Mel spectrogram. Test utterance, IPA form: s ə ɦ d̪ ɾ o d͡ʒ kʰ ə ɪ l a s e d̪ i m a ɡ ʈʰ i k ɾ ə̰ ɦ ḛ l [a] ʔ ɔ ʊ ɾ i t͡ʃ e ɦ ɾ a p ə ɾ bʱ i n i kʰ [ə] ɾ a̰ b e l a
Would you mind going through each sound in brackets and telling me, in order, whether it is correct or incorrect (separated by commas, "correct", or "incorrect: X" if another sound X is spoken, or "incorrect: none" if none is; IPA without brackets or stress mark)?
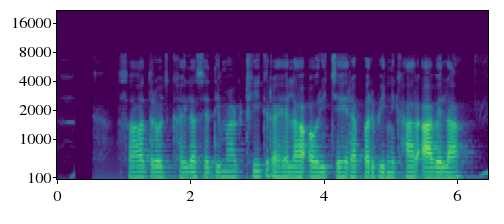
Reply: correct, incorrect: a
